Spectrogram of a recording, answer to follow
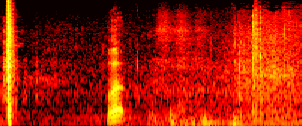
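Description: A garden shovel scooping and tossing peat moss: one sharp click right at the start, then a brief exclaimed "whoop" and faint soft scuffing as the peat moss is spread around the base of the plant.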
